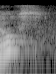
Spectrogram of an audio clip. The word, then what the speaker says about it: ours: Un ours, on prononce le S final.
